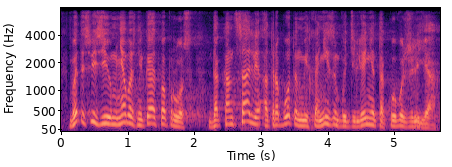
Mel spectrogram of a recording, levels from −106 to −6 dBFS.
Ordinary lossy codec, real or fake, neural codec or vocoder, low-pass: none; fake; vocoder, 44.1 kHz, 128 mel bands, Pupu-Vocoder; 7.2 kHz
